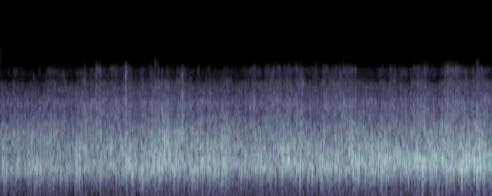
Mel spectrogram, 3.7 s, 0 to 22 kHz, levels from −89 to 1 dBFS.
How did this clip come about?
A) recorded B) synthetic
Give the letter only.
B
